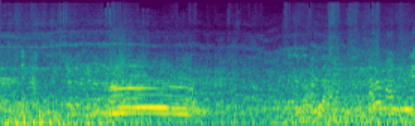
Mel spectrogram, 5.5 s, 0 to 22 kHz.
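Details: Bull calf at a Narsingdi cattle market in Bangladesh on 6 July gives one clear, tonal moo lasting about a second, rising slightly in pitch before breaking off, with crowd chatter and haggling voices all around.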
